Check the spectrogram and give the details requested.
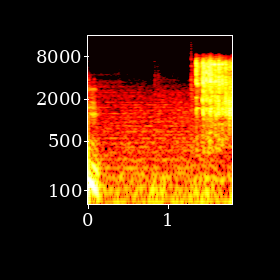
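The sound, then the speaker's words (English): A dense, rattling clatter of many dice tumbling across a hard tabletop, fairly loud, arriving after a short quiet stretch and continuing to the end. “Good lord, that's a lot of dice.”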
